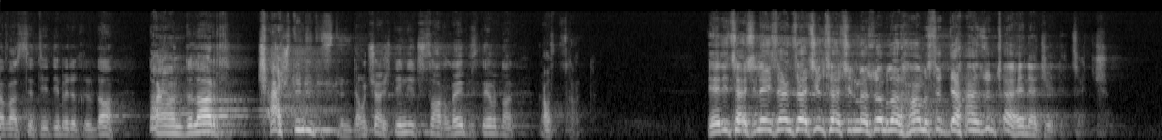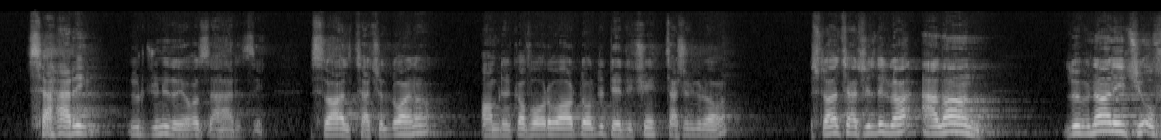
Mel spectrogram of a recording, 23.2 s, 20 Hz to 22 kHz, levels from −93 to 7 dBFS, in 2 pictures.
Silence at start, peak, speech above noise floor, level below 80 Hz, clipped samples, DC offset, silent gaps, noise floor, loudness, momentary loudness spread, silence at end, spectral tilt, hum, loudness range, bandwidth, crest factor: 0 s; -4 dBFS; 43 dB; -82 dBFS; under 0.1%; under 0.1%; none; -69 dBFS; -26 LUFS; 18 LU; 0 s; -3.5 dB/octave; none; 9 LU; 16 kHz; 22 dB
